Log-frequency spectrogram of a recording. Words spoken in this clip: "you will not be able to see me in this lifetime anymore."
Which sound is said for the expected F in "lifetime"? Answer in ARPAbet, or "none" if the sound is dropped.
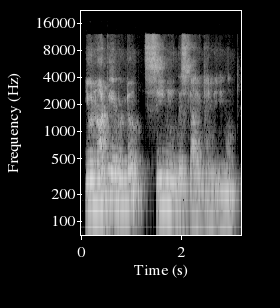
none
